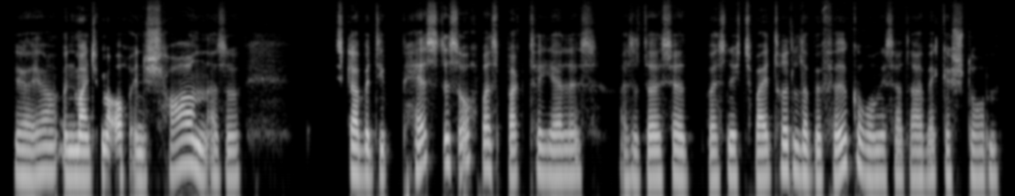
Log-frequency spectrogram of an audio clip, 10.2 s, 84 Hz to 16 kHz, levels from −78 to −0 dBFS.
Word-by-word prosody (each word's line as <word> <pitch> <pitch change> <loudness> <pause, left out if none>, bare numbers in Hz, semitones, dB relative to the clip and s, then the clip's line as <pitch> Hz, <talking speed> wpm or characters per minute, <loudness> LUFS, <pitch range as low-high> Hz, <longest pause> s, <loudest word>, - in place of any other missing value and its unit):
Ja, 145 -2 0
ja, 155 +3 0
und 145 -2 0
manchmal 140 0 +4
auch 145 0 +3
in 135 - -1
Scharen 165 +4 +3
also 140 0 -3 1.0
ich - - +1
glaube, 155 -2 +4
die 145 - -3 0.2
Pest 180 +6 +2
ist 195 0 +4
auch - - 0
was 175 -1 +1
Bakterielles. 145 +1 -2 0.2
Also, 135 0 -6
da 140 +1 +2
ist 140 - 0
ja, 140 -2 +1 0.2
weiß 135 0 -2
nicht, 145 0 0
2/3 160 +4 +1
der 150 - +2
Bevölkerung 145 +1 0
ist 140 - -3
ja - - -3
da 140 0 -3
weggestorben. 145 0 -4
145 Hz, 170 wpm, -24 LUFS, 140-155 Hz, 1.0 s, manchmal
